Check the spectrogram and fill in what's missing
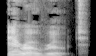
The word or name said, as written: arrowroot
